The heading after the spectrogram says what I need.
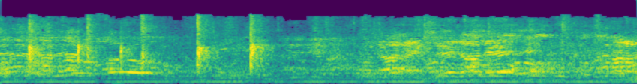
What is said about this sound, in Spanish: Estos aplausos que oímos.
